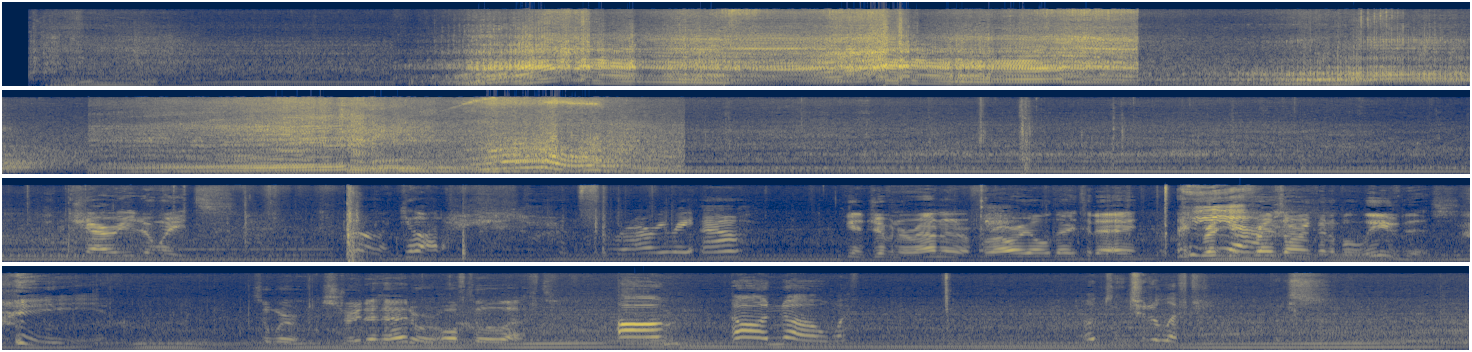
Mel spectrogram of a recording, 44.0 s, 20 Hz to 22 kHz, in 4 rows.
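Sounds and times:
sports car engine revving: 0.2 - 44.0.

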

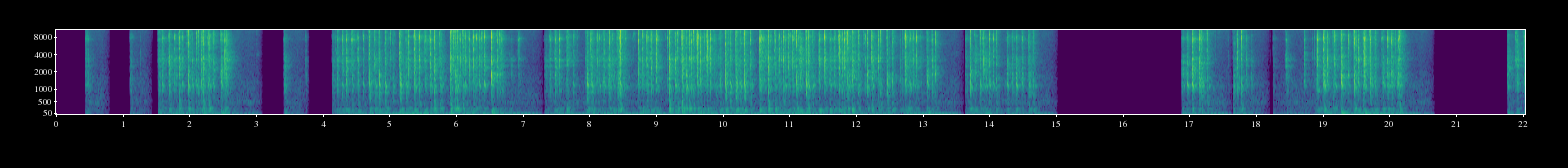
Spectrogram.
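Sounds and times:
fast typing on a keyboard: 1.6 - 2.7, 4.2 - 14.8, 16.9 - 20.3, 21.8 - 22.0.

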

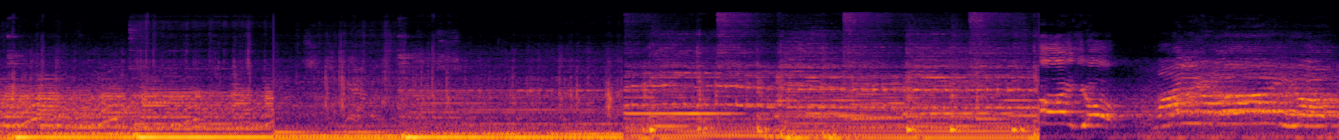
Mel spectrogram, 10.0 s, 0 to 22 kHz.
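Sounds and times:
deep bass notes: 0.0 - 7.8
live band music: 0.0 - 7.8.

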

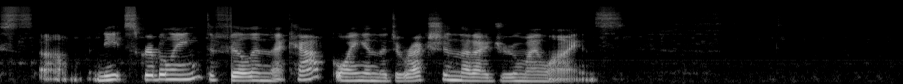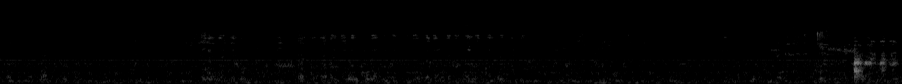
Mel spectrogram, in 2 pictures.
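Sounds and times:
oil pastel scratching on paper: 0.0 - 3.2, 3.9 - 18.0.

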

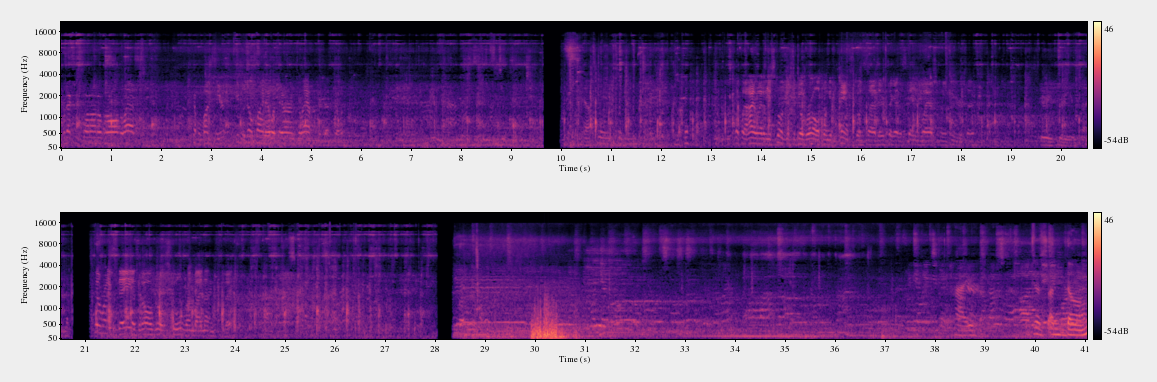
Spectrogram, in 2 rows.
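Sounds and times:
horse hooves clip-clopping: 0.0 - 28.0
faint voices: 30.4 - 41.0.

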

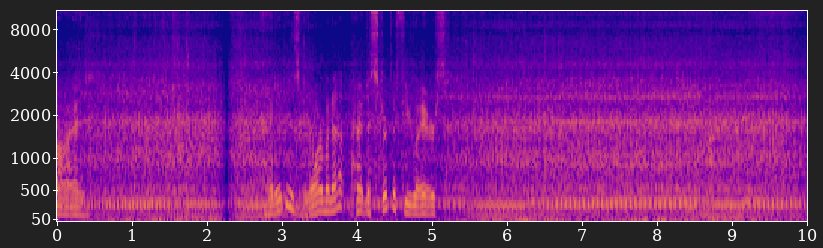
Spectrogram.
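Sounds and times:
tyres on gravel road: 0.0 - 10.0
vehicle engine running: 0.0 - 10.0.

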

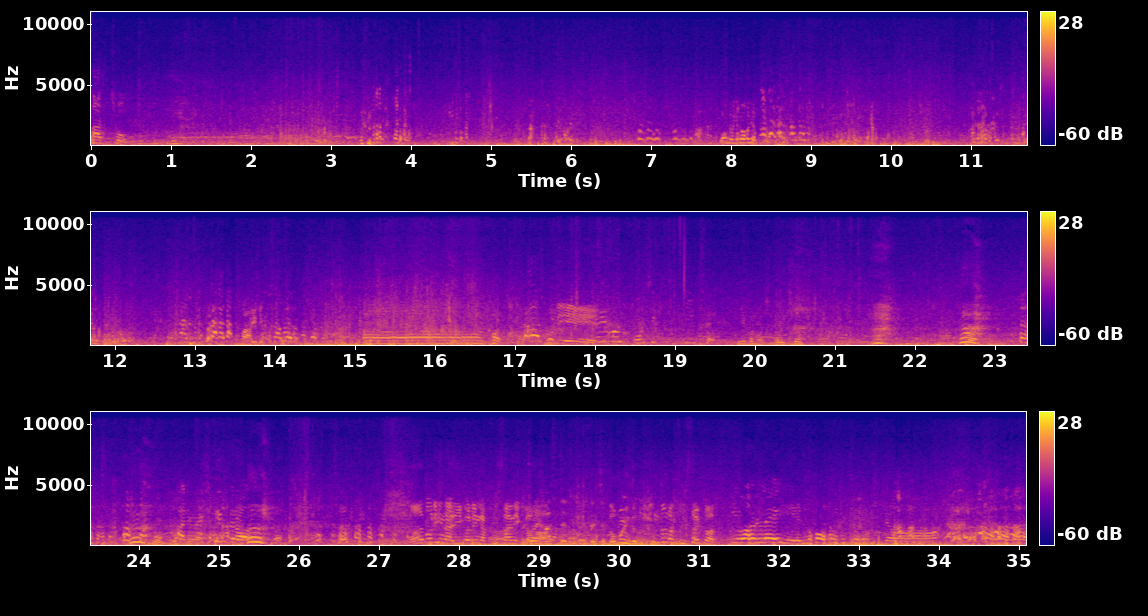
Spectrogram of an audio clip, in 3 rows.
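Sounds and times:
wind rumbling on microphone: 0.0 - 35.0
swimmers splashing: 0.6 - 5.4, 10.5 - 27.5.

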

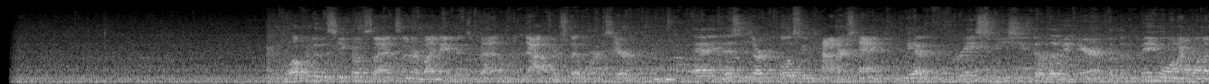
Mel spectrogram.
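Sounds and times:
equipment hum and hiss: 0.1 - 12.0.

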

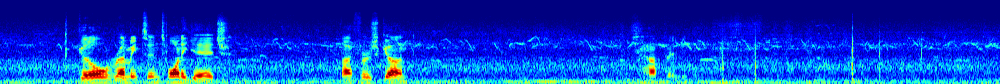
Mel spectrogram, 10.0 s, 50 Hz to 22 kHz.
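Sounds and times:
small birds chirping: 0.0 - 10.0.

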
